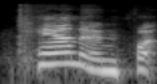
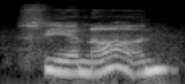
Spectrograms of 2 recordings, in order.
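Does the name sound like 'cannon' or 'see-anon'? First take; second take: cannon; see-anon. First: It sounds like the word for a big gun. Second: It starts with 'see' followed by 'anon'. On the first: The speaker calls it wrong. "Cannon sounds like gunfire" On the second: The speaker calls it right. "a conjunction of an older username of mine that went to C Anon"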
